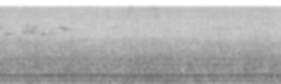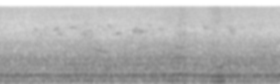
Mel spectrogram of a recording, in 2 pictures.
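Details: Honey bees of a swarm newly moved into a bait hive, garden in Leicestershire, England, in June; even, unbroken buzzing hum for the whole stretch, with scattered faint bird chirps in the background.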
